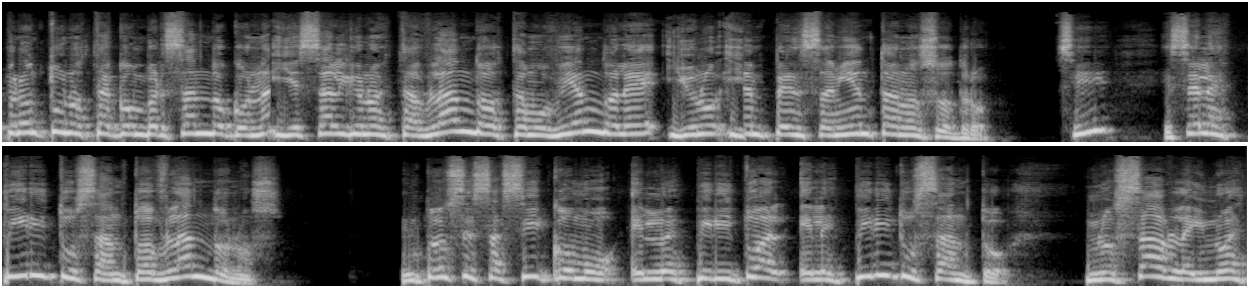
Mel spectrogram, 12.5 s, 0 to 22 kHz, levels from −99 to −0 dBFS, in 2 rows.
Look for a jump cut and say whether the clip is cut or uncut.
cut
